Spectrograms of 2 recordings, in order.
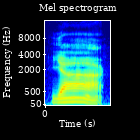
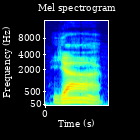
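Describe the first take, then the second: First: The word is said on a falling tone. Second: The same.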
